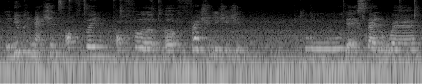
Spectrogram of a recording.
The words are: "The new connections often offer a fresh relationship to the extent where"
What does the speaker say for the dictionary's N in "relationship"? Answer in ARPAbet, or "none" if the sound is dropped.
none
